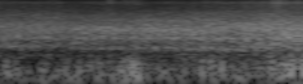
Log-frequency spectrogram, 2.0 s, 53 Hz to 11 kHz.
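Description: Konstal 805Na tram set rolling slowly past close by: a steady rolling noise from the wheels on the rails over an uneven low rumble.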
